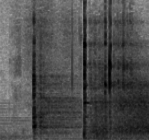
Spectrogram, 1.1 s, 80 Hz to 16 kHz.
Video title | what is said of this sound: Victor Drive X12: A Game-Changer for Juniors & Adults! | You can hear that little ping sound, that high pitch sound, of when the racket touched the floor.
